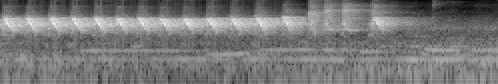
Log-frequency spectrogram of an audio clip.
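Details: Sooty-headed bulbul singing as training material for competition birds: a quick series of about a dozen evenly spaced chattering notes, then a brief higher rushing flourish and one final note.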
